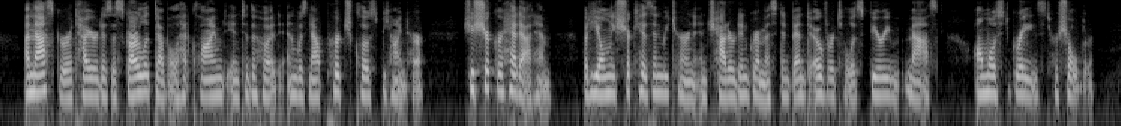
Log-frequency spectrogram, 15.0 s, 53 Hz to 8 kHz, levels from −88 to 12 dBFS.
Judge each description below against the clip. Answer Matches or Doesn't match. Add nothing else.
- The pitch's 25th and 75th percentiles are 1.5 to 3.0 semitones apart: Matches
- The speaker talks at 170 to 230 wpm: Matches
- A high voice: Doesn't match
